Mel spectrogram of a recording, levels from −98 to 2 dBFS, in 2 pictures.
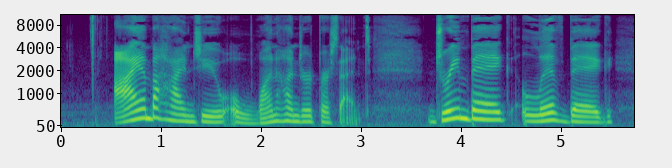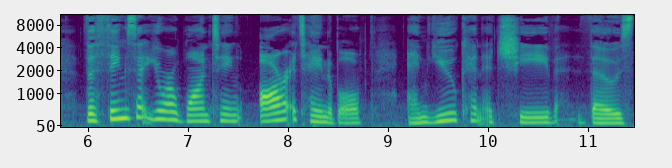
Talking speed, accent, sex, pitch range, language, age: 115 wpm, American, female, 160-240 Hz, English, 30-49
